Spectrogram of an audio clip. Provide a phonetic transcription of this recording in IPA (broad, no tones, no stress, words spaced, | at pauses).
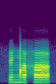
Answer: ɛŋ͡ǃaha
